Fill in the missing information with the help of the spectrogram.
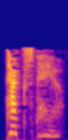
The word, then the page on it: taxpayer: ‘tæks,peıər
